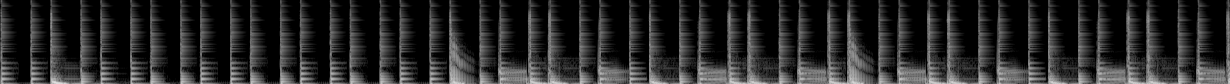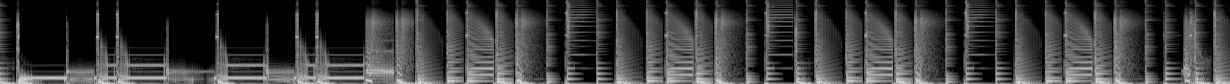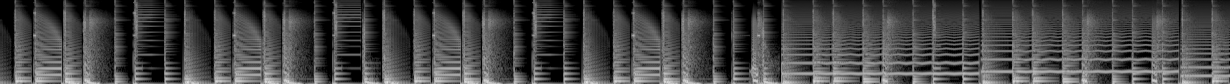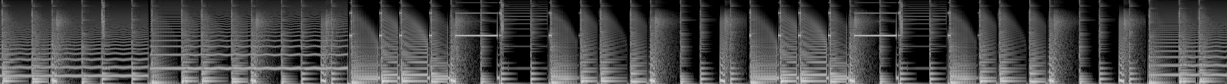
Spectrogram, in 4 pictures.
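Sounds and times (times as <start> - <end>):
reggae music on a SID CSG8580 sound chip: 0.1 - 49.1.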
